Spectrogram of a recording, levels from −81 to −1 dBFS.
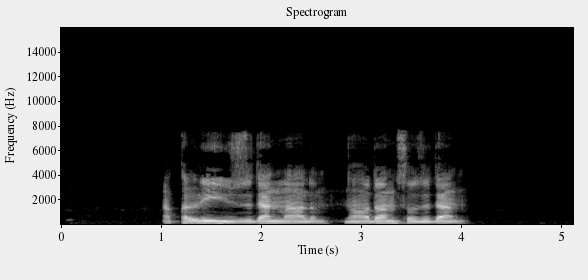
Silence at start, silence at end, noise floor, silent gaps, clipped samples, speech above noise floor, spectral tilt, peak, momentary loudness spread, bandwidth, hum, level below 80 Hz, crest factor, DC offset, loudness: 1 s; 1.1 s; -75 dBFS; none; under 0.1%; 56 dB; -6 dB/octave; -4 dBFS; 13 LU; 7.8 kHz; none; -66 dBFS; 18 dB; under 0.1%; -20 LUFS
